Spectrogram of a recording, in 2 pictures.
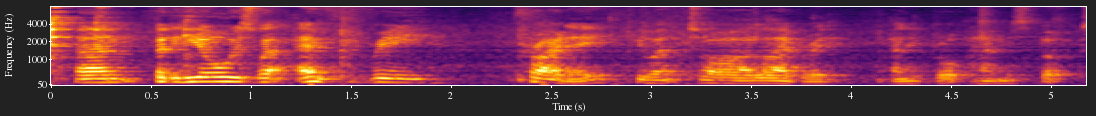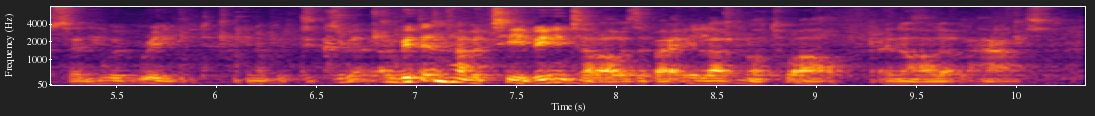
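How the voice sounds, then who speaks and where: A man rattles along at a very fast pace in a Cornish accent, with very wide pitch swings. His loudness swings widely over noticeable background noise. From Cornwall, England. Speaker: academic researcher. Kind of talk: interview conversation. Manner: hesitant, repeats words. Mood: reflective, warm. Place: home room. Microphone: camera far.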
